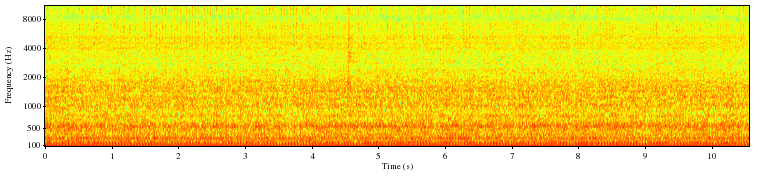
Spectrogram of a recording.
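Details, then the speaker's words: Lawn mower after refilling with fresh gas: steady, even single-cylinder drone with no surging or misfire. It sounds better and more powerful; normal running. "so it sounds better and it seems more powerful too"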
